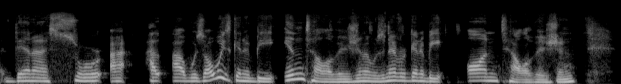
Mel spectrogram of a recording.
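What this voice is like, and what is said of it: Noticeable regional accent. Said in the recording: “if you'd lose the accent we'd put you on the air ... obviously i've gotten some or a lot of that accent back”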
